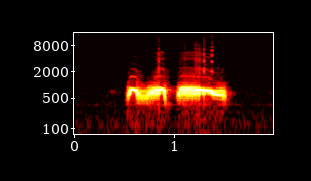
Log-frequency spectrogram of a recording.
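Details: Single coo from a lure spotted dove used to excite wild birds: a wavering note rising and dipping, a short gap, then a longer steady coo.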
